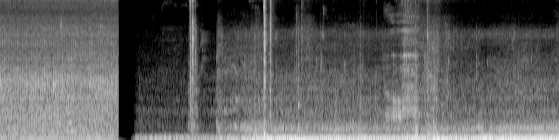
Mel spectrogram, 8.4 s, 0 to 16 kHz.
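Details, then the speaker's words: 2011 Ford Transit 2.2 turbo diesel, first start after replacing a snapped timing chain: it cranks briefly, then settles into a steady, even diesel idle with no start rattle. Normal idle. "okay so we've got the transit 2.2 liter all back together starts and runs it goes really well"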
